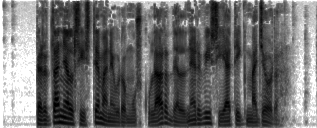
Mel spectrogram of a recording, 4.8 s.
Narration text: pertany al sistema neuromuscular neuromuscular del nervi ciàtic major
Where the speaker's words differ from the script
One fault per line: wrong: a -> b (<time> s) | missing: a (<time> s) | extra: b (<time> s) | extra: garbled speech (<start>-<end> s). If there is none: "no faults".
missing: neuromuscular (2.4 s)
